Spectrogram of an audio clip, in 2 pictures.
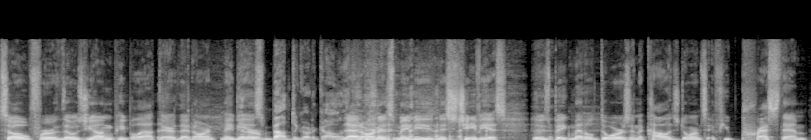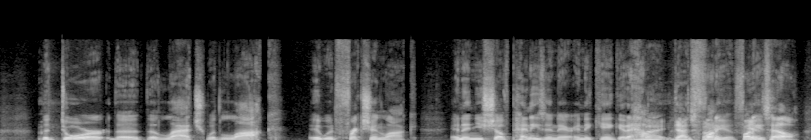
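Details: Adult male speaker; Ordinary speech.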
